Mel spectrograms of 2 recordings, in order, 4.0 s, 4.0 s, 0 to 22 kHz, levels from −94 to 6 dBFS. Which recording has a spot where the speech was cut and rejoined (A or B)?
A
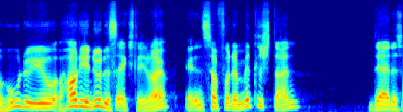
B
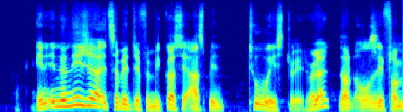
A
